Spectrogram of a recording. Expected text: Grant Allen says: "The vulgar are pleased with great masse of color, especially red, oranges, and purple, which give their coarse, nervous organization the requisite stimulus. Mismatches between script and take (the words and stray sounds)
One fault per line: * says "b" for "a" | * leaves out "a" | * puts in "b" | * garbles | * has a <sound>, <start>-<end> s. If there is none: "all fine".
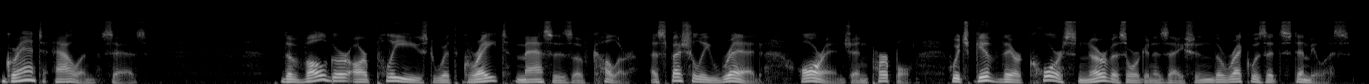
* says "masses" for "masse"
* says "orange" for "oranges"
